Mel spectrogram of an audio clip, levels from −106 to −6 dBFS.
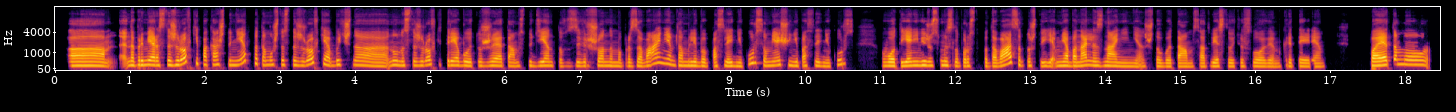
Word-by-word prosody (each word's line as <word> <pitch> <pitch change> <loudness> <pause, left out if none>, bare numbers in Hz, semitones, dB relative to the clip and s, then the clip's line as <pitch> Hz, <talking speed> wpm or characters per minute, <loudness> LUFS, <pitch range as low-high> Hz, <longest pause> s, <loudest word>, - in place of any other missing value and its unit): а, 190 -1 +5 0.2
э, - - -1
например, 215 +1 +4
стажировки 225 - +2
пока 230 -2 -1
что 230 - -5
нет, 230 - -1
потому 225 -5 -3
что 230 - -4
стажировки 225 +5 -2
обычно 200 -5 -1
Ну 215 +3 -1
на 200 - -2
стажировки, 205 +4 -3
требуют 200 -3 0
уже, 180 0 +1
там, 170 -1 -3
студентов 180 -1 -3
с - - -20
завершенным 180 0 -2
образованием, 185 - 0
там, 190 -2 -1
либо 180 -2 -1
последний 170 0 -2
курс, 315 +2 -4
а - - -1
у - - -4
меня 195 +2 +1
еще 215 -2 0
не 185 - -2
последний 180 -2 -4
курс, 240 - -7 0.4
вот, 180 -1 +2
и - - 0
я 185 +1 +6
не 200 +1 0
вижу 200 -1 +1
смысла 190 -3 -3
просто 170 0 -4
подаваться, 165 +7 +4
потому 185 0 -6
что 175 - -7
я 170 0 -1
у - - -6
меня 185 +1 +3
банально 195 +3 +2
знаний 175 -3 +1
нет, 160 0 -6
чтобы, 160 -1 -4
там, 155 -1 -1
соответствовать 160 +1 -4
условиям, 155 -2 -3
критериям. 155 -2 -4 0.6
Поэтому 230 +3 +5
185 Hz, 175 wpm, -23 LUFS, 170-215 Hz, 0.6 s, я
